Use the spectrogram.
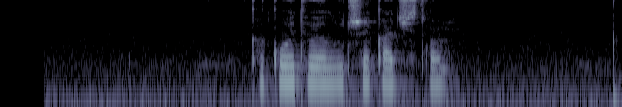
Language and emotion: Russian, neutral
